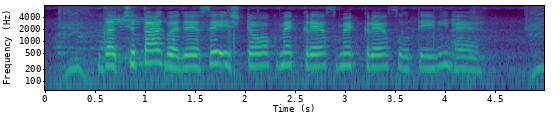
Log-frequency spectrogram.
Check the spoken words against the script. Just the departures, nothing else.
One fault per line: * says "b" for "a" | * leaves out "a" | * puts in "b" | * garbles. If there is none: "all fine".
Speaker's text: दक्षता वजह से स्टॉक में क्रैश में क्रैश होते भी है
all fine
